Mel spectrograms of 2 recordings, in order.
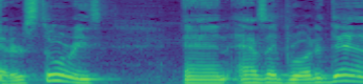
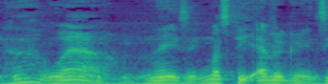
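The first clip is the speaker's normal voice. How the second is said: ordinary talk, nothing marked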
